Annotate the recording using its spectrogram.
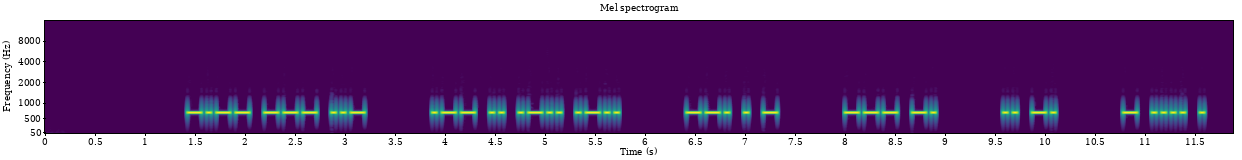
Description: Morse code, heard as a keyed tone, about 25 wpm, 700 Hz. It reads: YOU WILL GET ON IN THE
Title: 2x Word-Spacing - Sentences from Top 200 Words - 25wpm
